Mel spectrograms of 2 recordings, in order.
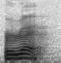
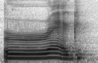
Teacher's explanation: E o R em inglês, ele tem um som de R forte. Ele é enrolado, né?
